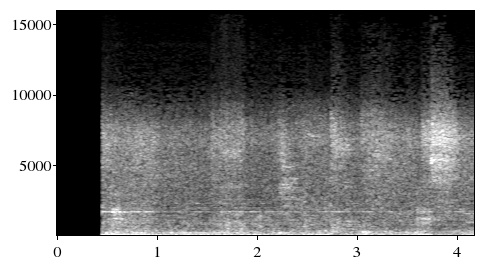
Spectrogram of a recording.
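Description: LITAI TTF-700AF plastic thermoforming machine running, starting after half a second of silence: a steady mechanical hum with several short bursts of air hiss.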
